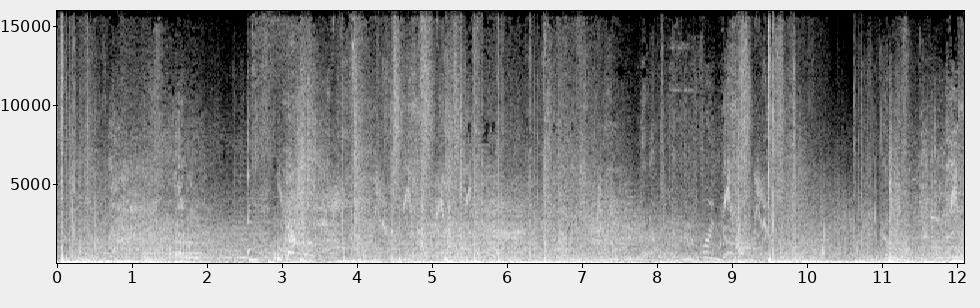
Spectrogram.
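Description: In the Hogwarts Legacy video game, Confringo fire-blast spells go off as loud, dense booms and crashes in quick succession, with a voice speaking over the continuous battle din.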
